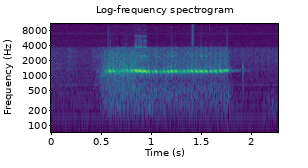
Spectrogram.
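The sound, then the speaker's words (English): A woman vocally imitates a cricket's chirp: one loud, raspy trill with a rapid fluttering pulse, held for just over a second and heard alone, with no talking. “It's actually, you know, when the crickets rub their legs together, my dad used to hate that sound, and I used to love antagonising him when I was younger.”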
